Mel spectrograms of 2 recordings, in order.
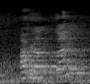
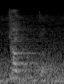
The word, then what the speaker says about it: ढक्कन: अढ़क्कन गलत है, सही उच्चारण होगा इसका ढक्कन।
